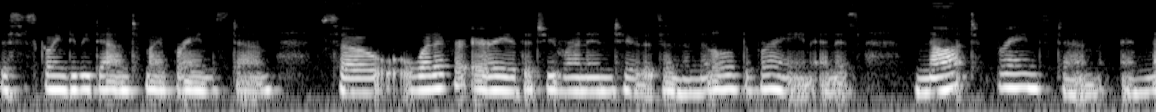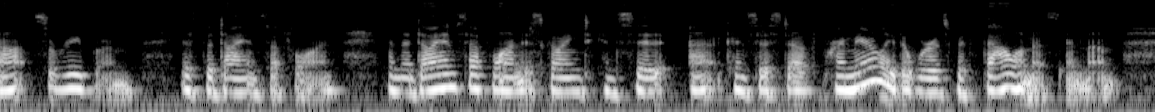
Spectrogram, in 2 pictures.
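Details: Adult female lecturer; normal speech.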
